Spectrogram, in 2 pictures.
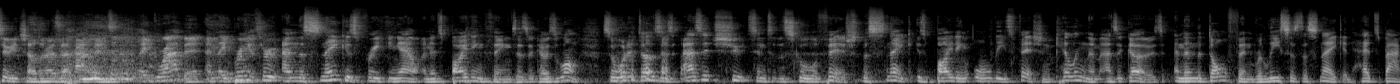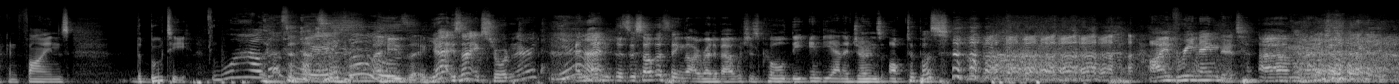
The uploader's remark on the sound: Live from Up The Creek in Greenwich to celebrate the third birthday of the podcast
